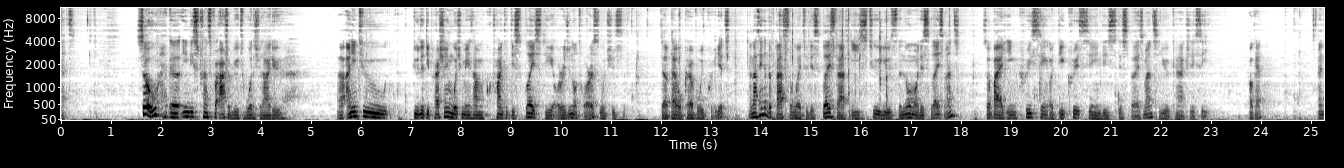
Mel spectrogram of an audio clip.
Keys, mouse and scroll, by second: 6.1-10.5 ctrl+middle drag, 10.5 click, 11.7 shift+right click, 12.1 g, 13.2 ctrl+a, 18.6 shift+click, 19.6-21.1 middle drag, 21.1-24.1 shift+drag.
